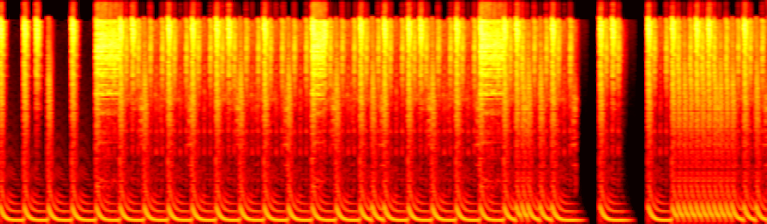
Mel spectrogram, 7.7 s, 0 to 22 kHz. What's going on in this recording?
250bpm hc
simple, straightforward hardcore/speedcore loop done in hammerhead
